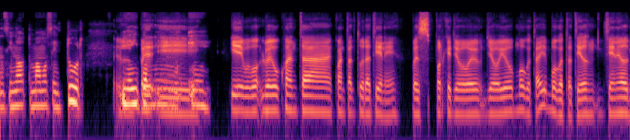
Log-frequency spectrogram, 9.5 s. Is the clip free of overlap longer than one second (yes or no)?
no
